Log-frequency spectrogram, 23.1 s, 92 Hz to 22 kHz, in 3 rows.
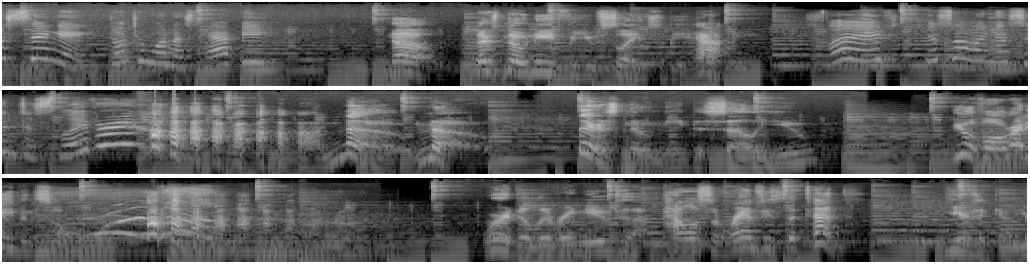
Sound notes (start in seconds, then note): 8.5 צוחק; 16.0 צוחק; 16.8 מתנשף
